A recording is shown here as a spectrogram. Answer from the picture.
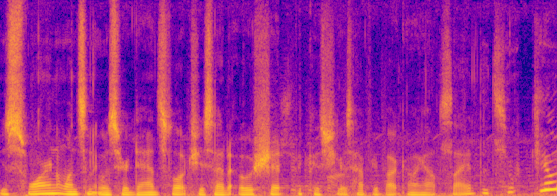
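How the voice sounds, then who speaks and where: With hardly any pauses, a man talks at a moderate pace over noticeable background noise. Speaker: video game streamer. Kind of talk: live gameplay commentary. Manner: calm.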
